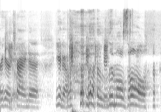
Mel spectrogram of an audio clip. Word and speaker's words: Limousin: It's limousin. – Ooh. Ooh, what word is that? – Limousin. Think like limousine, but you say it like you're really French.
